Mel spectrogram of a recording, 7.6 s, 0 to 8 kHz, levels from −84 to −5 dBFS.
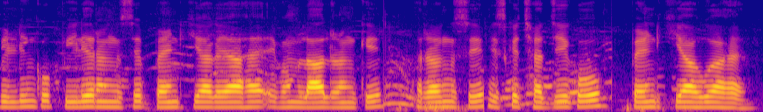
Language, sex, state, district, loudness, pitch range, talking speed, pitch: Hindi, male, Jharkhand, Deoghar, -18 LUFS, 140-150 Hz, 175 wpm, 145 Hz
